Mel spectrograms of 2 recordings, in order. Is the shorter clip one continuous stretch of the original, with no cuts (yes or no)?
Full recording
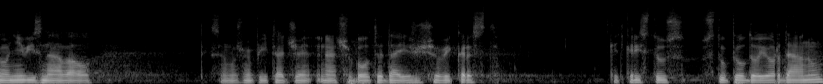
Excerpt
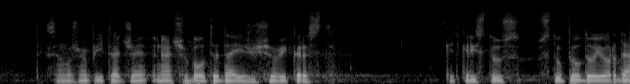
yes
